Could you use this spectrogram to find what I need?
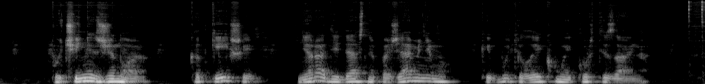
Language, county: Lithuanian, Vilnius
